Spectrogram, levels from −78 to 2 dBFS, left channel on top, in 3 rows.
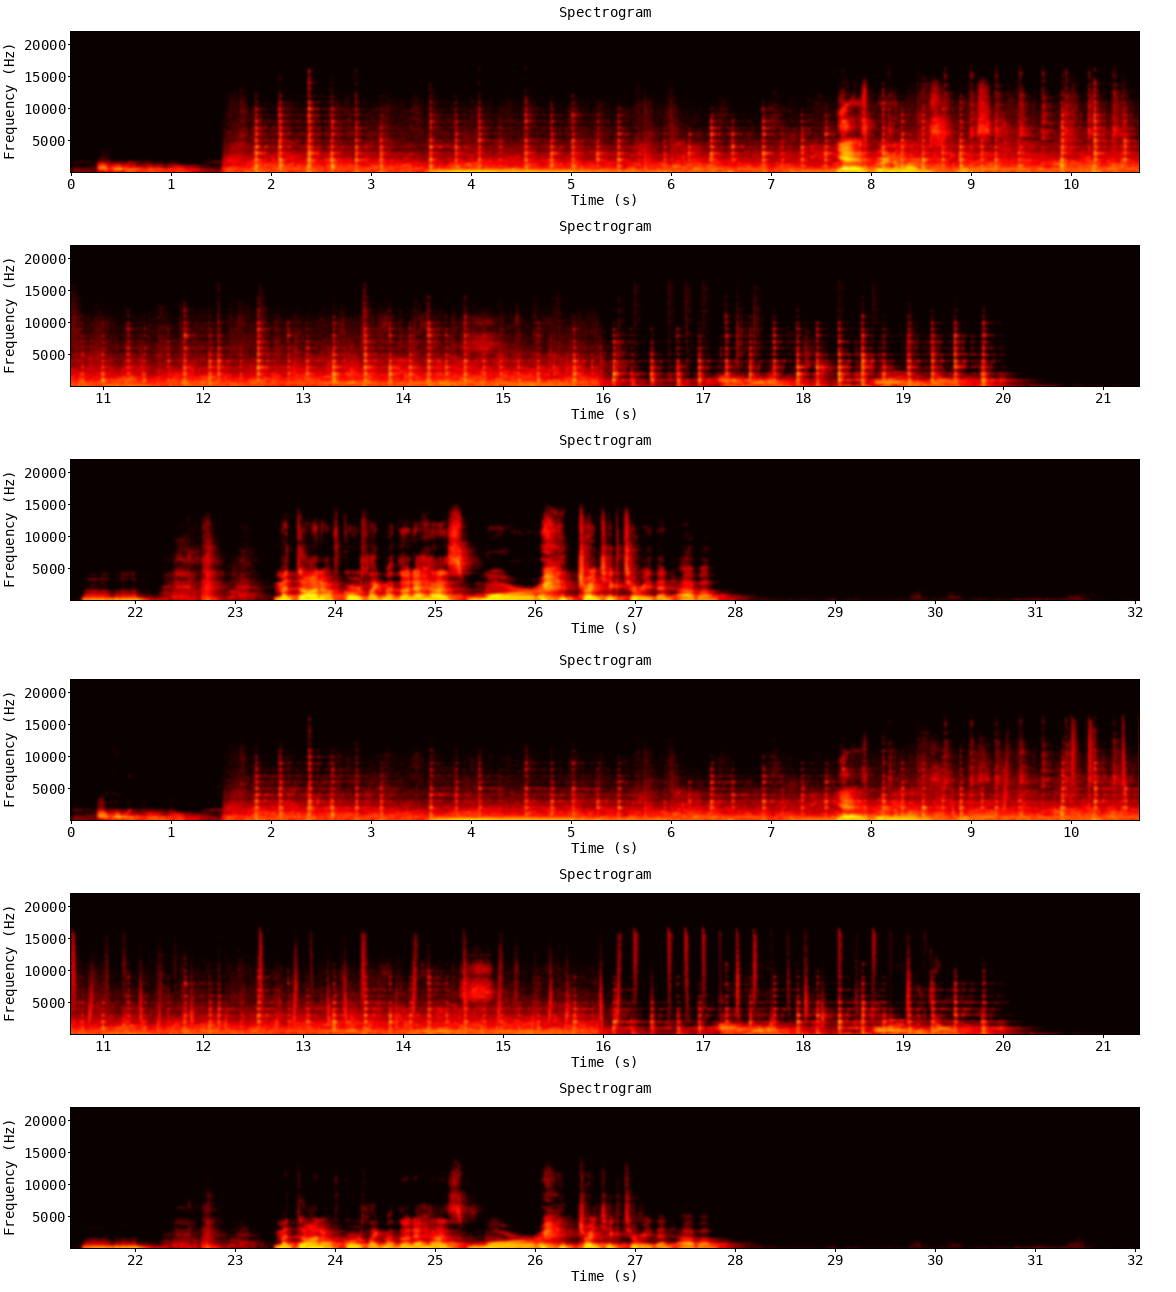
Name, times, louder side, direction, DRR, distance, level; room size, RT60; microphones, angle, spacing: voice 1, 0.0-1.6 14.0-15.8 17.1-18.2 18.7-19.9, right 2 dB, 85° right, 5.3 m, -36 dB
sound 1, 1.5-16.0, left 1 dB, 10° left, 1.6 m, -36 dB
sound 2, 1.8-6.7 6.9-19.9, left 4 dB, 25° left, 1.2 m, -31 dB
voice 2, 3.6-6.6 7.5-9.1 17.0-17.1 21.5-23.1 23.4-27.8, left 4 dB, 40° left, 0.8 m, -25 dB
sound 3, 8.6-8.9 9.2-19.2, right 5 dB, 45° right, 1.9 m, -43 dB
29.5 x 16.0 x 7.7 m
head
